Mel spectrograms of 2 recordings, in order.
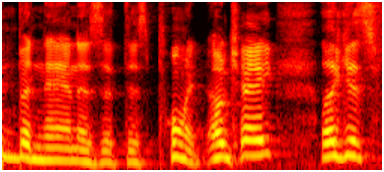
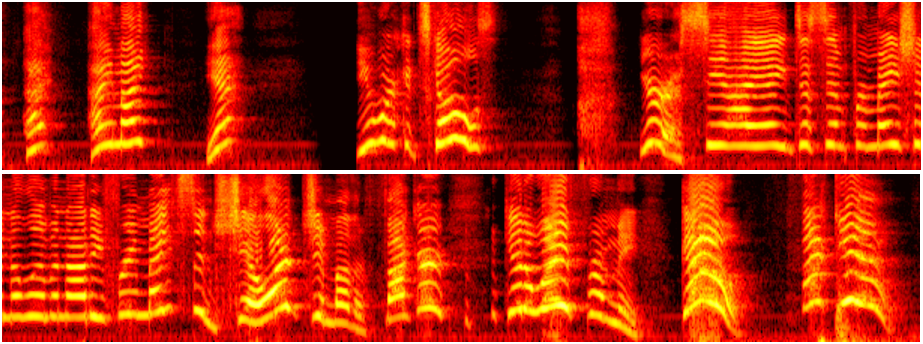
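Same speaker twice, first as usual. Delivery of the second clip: very high voice pushed right up, shrill shouting; 12 semitones higher, 5 dB louder than usual. Speaker reading a comment about a teacher, imitating Scotty's high voice. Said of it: "I try to get my voice as high as his".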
